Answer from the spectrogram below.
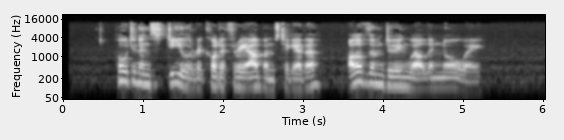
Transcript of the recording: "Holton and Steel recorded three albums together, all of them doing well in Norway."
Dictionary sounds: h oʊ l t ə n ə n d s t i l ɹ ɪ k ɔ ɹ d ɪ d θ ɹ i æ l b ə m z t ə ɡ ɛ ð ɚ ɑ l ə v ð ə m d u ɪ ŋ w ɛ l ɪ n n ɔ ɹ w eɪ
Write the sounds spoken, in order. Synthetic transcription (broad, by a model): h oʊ t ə n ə n s t i l ɹ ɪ k ɔ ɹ d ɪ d θ ɹ i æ l b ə m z t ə ɡ ɛ ð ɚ ɑ l ə v ð ə m d u ɪ ŋ w ɛ l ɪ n n ɔ w eɪ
